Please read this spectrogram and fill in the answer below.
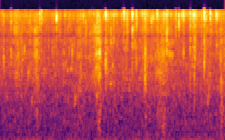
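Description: Faint outdoor background: a steady low rumble and hiss with a few light clicks.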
